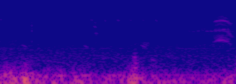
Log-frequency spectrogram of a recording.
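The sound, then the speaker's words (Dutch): Faint little grebe calls: a few thin, high chirps, then a brief trilling whinny near the end, set against a steady low outdoor rumble. “Oh, hoor je dodaars?”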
